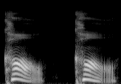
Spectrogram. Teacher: It's fast, it's percussive, and it ends really abruptly. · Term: Short vowels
